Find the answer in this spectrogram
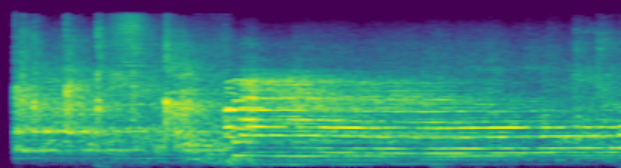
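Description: Blues band playing live, amplified: guitar, bass, drums and keyboard. A few sharp hits in the first second and a half, then a full chord held and ringing from about a second and a half in, slowly fading.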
